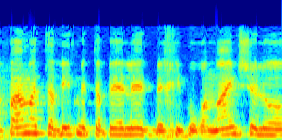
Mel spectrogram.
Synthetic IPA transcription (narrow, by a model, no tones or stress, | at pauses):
paːmat̪avit̪me̞t̪abe̞let̪̚be̞χibuʁamaimʃe̞lo̞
